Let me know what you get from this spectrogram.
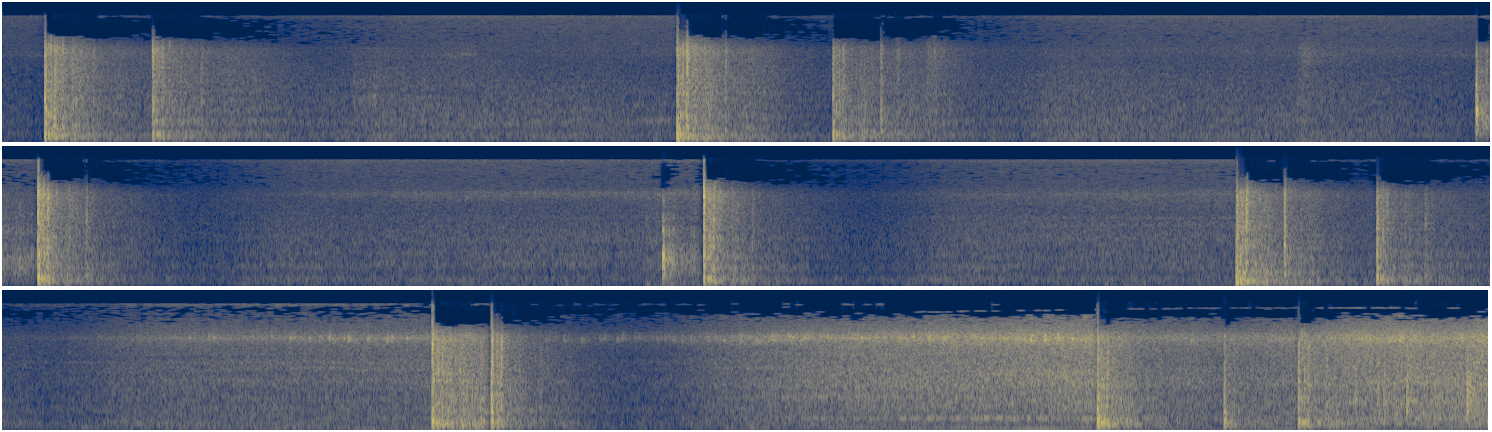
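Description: Aerial firework shells bursting overhead: a sharp bang every three to four seconds, often two close together, each trailing off in a rumbling echo. Over the last few seconds a rushing noise swells up underneath the bangs.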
